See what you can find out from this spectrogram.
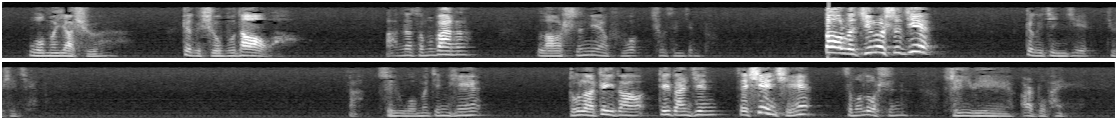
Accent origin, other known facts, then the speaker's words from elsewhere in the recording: China; 我们中国人常讲四方四维啊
